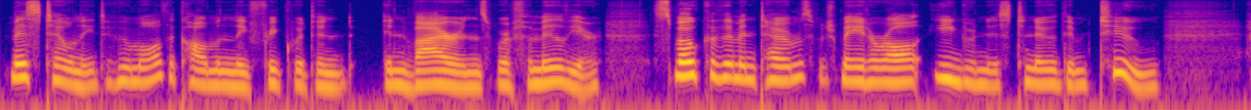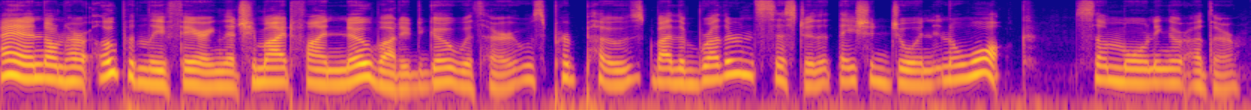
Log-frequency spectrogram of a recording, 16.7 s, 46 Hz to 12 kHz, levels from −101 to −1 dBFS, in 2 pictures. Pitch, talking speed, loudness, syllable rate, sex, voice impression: 190 Hz, 210 wpm, -20 LUFS, 5.5 syllables/s, female, feminine, middle-aged, tensed, bright, slightly clear, intellectual, calm, friendly, lively, slightly sharp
